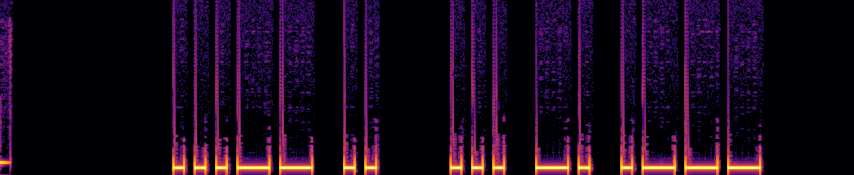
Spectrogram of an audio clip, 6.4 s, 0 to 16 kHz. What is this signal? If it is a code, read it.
Morse code, heard as a keyed tone, about 15 wpm, 700 Hz. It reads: 3I SNJ
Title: Winter Field Day Exchanges Encore 15wpm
